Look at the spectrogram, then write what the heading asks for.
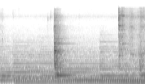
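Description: Chicken and yogurt being stirred gently in a cooking pan over low gas, two sharp utensil clinks against the pan over a faint steady hum.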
